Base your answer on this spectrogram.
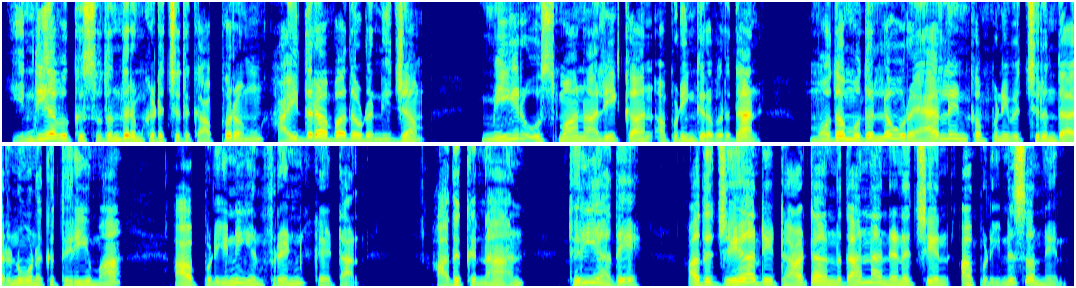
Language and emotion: Tamil, surprised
